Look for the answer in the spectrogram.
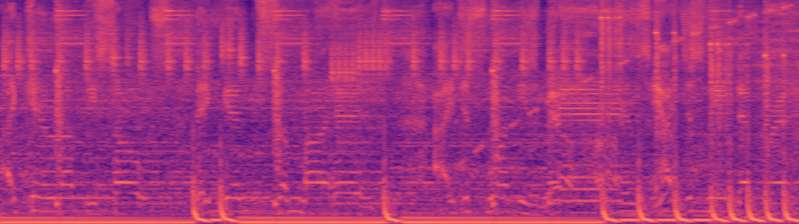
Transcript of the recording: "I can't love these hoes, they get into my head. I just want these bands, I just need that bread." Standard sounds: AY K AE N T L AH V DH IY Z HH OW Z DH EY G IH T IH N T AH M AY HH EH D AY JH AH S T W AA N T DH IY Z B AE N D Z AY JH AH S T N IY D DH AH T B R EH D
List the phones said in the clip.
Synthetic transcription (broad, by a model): AY K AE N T L AH V DH IY Z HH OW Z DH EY IH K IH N S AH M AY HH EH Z AY JH AH S T W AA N DH IY Z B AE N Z AY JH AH S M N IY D DH AH T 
